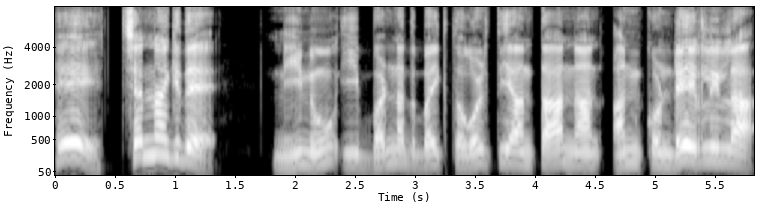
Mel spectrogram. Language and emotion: Kannada, surprised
